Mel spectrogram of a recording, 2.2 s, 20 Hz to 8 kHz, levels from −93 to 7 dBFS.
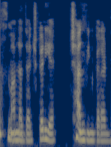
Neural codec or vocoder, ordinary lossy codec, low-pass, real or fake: codec, 16 kHz, 4 kbps, FreqCodec, larger model; none; none; fake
